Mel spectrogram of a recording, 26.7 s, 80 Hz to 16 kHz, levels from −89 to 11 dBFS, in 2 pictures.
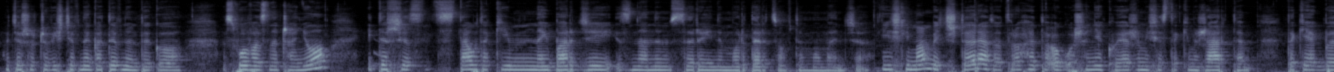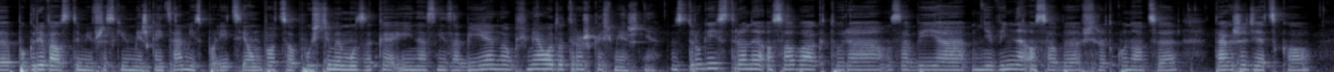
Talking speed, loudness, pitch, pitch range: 155 wpm, -27 LUFS, 195 Hz, 180-205 Hz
